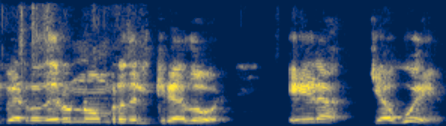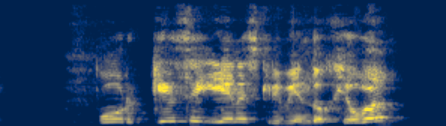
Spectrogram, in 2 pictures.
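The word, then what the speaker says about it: Yahweh: general unánime de que la pronunciación original es yahwe miren Se los voy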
